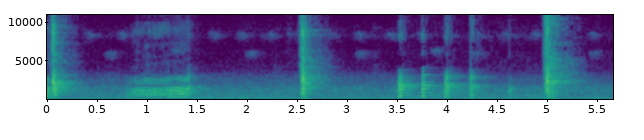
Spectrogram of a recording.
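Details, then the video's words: Green ringneck parrot saying one short wavering speech-like phrase. Sharp clicks and a quick series of tapping sounds come around it against a quiet background. "Natural Sound of Talking Ringneck green parrot"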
